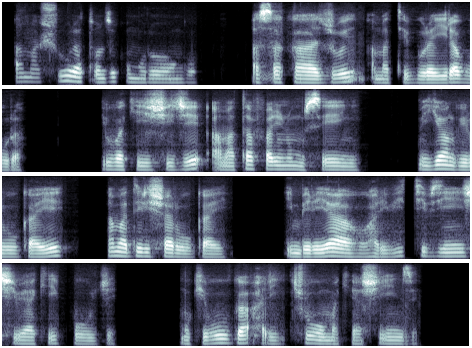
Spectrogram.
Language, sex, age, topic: Rundi, female, 36-49, education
